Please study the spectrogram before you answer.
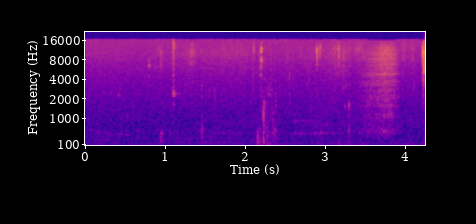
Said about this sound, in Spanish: Sorbo.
